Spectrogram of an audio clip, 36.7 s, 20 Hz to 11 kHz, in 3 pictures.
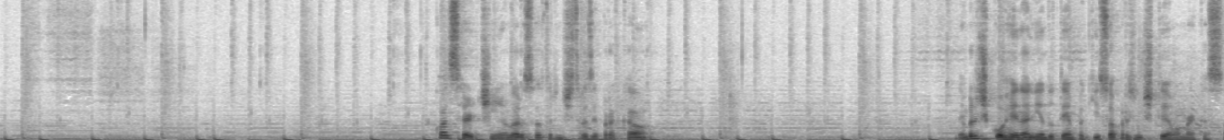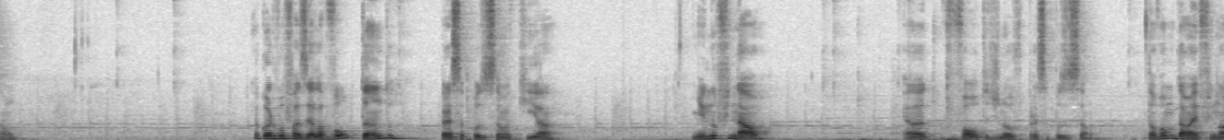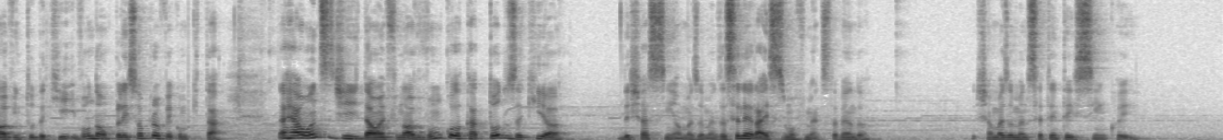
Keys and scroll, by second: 16.9 ctrl+c, 17.2 ctrl+v, 20.8 ctrl+c, 21.4 ctrl+c, 21.7 ctrl+v, 24.4 F9.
